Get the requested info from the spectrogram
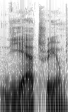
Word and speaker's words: Diatrium: Diatrium spricht man es. Englisch sprechen wir es besser nicht aus.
